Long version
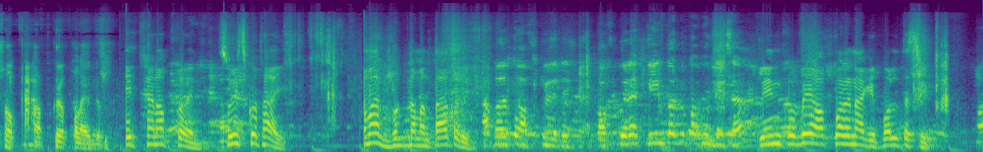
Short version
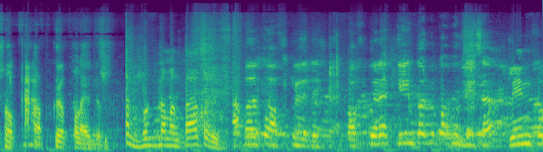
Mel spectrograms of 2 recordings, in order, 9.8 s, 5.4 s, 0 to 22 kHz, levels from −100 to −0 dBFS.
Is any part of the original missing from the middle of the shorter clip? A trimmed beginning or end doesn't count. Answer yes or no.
yes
